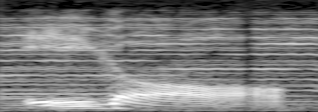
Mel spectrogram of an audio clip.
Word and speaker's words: Igor: Appalling's laboratory assistant, Igor. That rhymes with Seymour.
